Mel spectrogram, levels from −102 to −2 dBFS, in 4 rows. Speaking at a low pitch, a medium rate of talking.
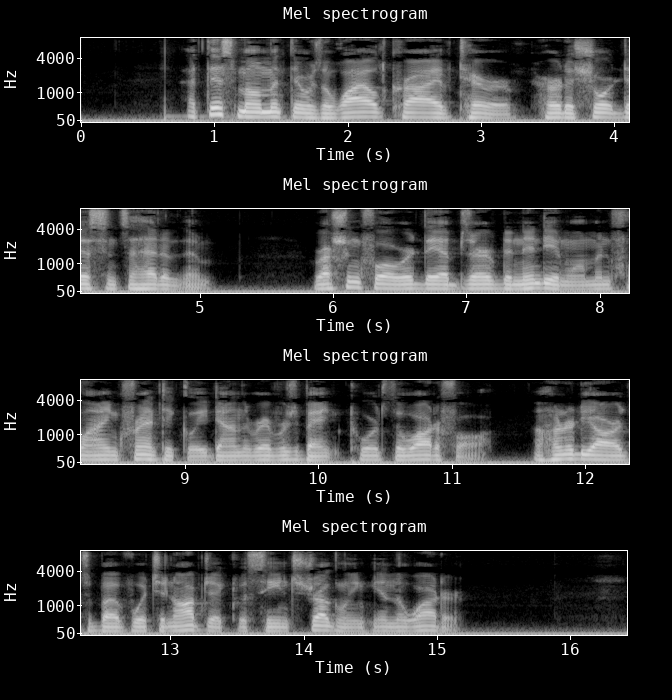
Yes: low, 110 Hz; average, 170 wpm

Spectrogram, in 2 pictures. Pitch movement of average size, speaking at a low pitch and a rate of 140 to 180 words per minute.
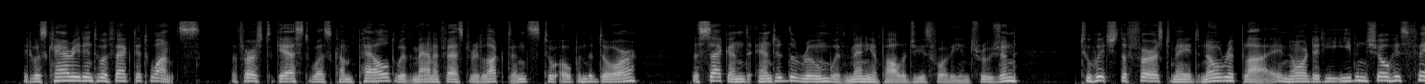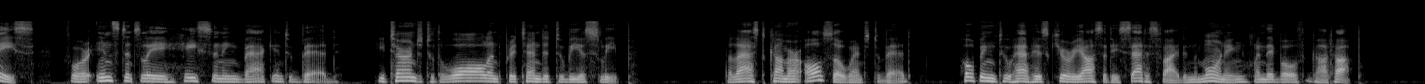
Yes: average, 4.6 semitones; low, 130 Hz; average, 170 wpm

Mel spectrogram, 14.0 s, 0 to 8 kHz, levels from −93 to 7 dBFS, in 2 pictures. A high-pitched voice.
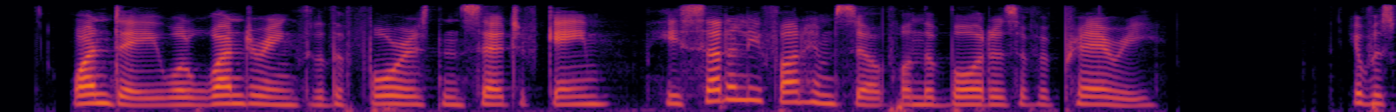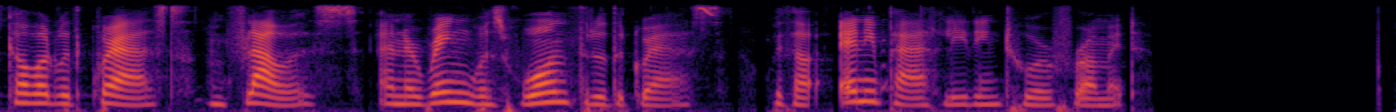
Yes: high, 210 Hz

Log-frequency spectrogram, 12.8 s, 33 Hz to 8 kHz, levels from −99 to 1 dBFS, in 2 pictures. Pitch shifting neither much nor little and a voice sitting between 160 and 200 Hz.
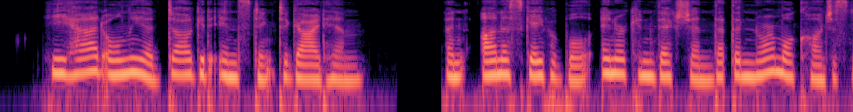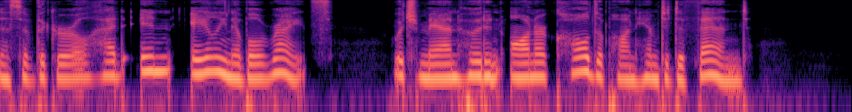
Yes: average, 3.5 semitones; medium, 185 Hz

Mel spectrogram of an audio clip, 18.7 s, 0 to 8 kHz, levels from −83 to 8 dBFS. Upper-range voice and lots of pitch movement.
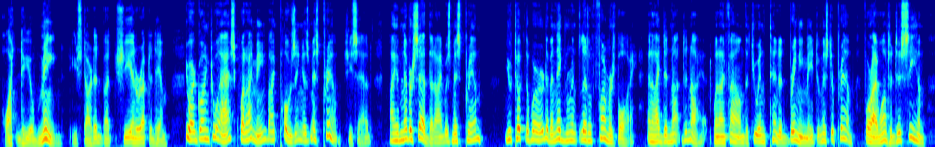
No: medium, 140 Hz; wide, 6.9 semitones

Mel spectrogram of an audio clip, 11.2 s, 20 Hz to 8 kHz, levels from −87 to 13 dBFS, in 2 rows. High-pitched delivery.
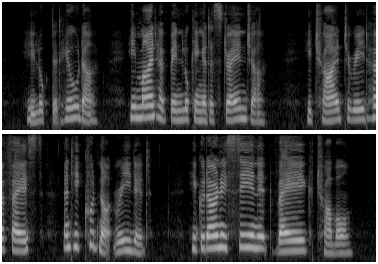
Yes: high, 195 Hz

